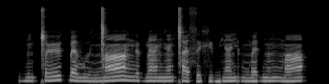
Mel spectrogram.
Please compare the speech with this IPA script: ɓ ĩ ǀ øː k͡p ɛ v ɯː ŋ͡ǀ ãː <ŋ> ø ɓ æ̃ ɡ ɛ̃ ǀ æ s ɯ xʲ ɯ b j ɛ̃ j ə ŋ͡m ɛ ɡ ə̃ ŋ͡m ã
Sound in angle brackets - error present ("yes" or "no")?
no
